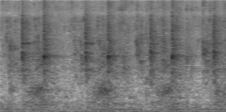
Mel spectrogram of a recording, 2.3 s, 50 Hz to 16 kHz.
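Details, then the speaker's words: Household water pump short cycling ("cetak-cetok") with the tap opened half then wider; sharp paired clicks about every half second. Cause: the pressure tank has lost its air or nitrogen charge (rated 0.9 kg/cm², about 0.9 bar), held by an internal balloon or diaphragm. Fix: replace the tank. "Nah, udara di dalam ini kalau hilang itu maka bunyinya akan cetak-cetak seperti ini."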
